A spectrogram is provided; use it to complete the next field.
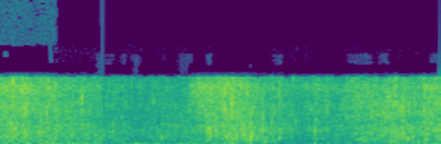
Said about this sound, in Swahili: Hapa tuko pembezoni mwa ziwa Edward Panyakakoma.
